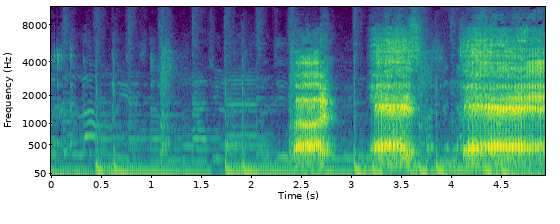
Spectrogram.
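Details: Men of different nationalities (Spain, Liberia, Italy, Mexico) burping for show: several loud, drawn-out voluntary belches over background music.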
